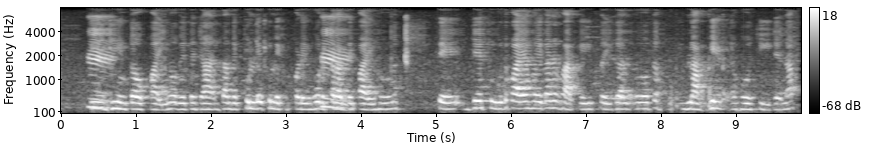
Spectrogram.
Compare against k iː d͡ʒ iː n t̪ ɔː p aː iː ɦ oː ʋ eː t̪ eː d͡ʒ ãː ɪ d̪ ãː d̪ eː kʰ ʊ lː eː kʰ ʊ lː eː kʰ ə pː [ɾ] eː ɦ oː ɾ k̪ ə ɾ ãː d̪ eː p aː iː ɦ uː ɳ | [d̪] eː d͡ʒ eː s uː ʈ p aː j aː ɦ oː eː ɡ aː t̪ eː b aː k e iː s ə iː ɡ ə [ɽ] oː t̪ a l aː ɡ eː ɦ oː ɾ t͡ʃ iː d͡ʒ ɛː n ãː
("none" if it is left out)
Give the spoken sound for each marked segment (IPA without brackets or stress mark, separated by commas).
ɽ, t̪, l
